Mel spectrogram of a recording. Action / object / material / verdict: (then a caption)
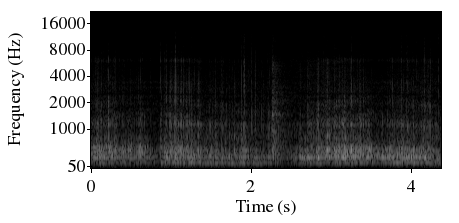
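tap / wooden tabletop / wood / none. Fingertips with short nails tap rapidly on a large, solid wooden tabletop, making a dense, continuous patter of soft clicks. The sound is warm and mid-toned, with a steady hum-like body around the low-mid range and only faint brightness on top. It runs without clear pauses, dipping briefly in level before picking back up.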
